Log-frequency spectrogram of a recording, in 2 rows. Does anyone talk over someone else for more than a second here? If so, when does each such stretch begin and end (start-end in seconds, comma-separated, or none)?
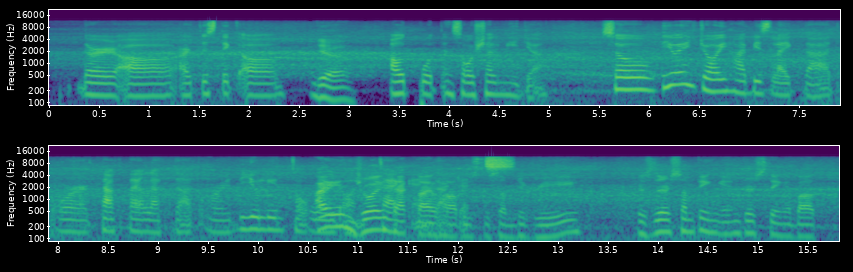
10.6-12.6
